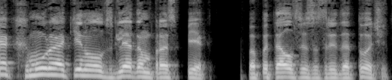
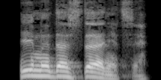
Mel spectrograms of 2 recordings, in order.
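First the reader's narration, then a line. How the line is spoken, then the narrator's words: Sigh. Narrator (Russian): вздохнул Остряк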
